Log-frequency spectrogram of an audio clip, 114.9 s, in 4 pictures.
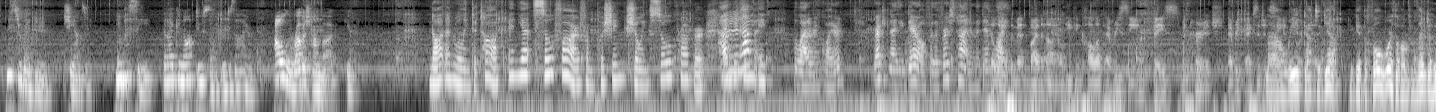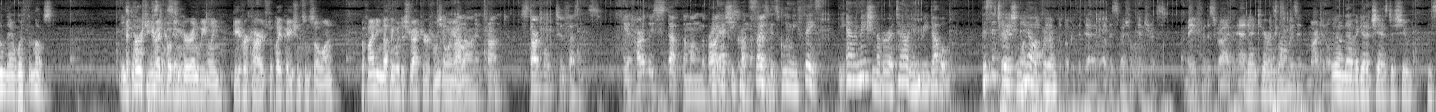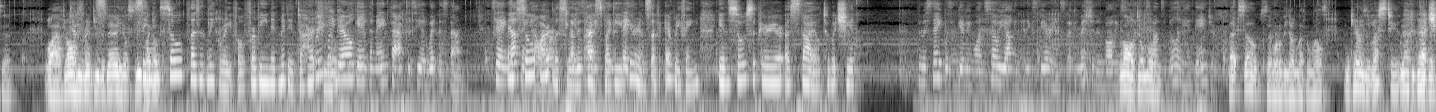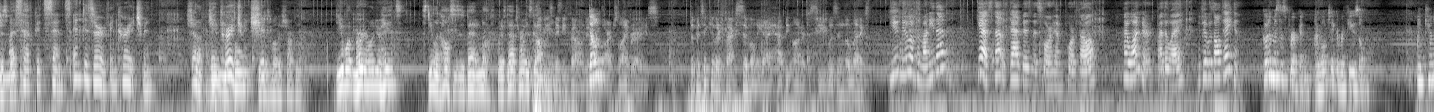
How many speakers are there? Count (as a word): eight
